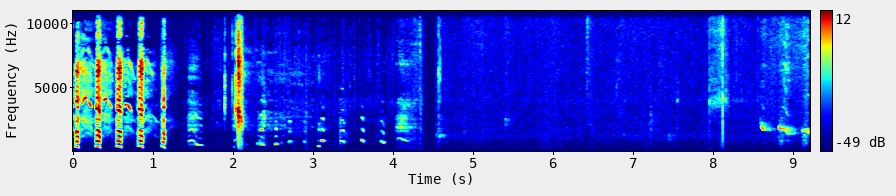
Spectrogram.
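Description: A corgi gives a quick run of sharp barks, then higher, shorter yips that trail off.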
